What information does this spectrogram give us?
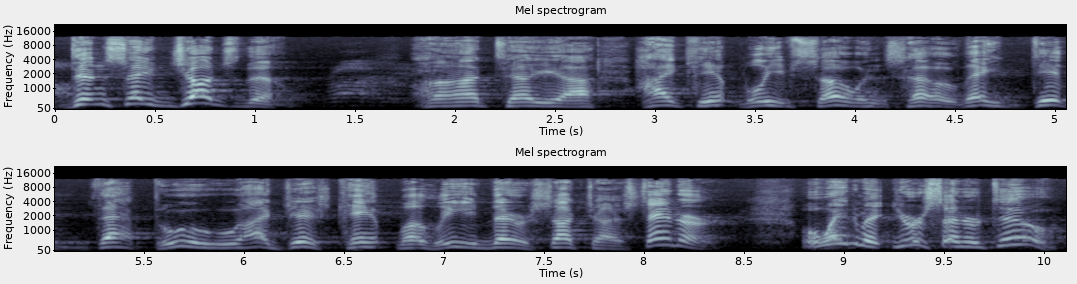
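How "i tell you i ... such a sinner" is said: judgmental church gossip. Acted. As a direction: mimic a sanctimonious gossip tut-tutting over a sinner.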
